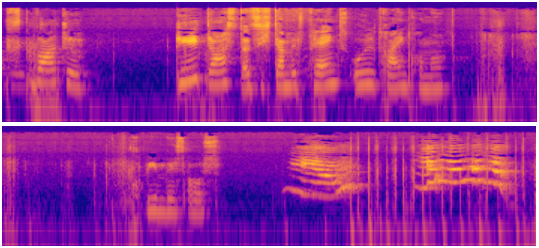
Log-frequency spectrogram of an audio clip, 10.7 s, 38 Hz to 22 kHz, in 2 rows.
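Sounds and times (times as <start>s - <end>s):
speech: 0.0s - 1.0s, 1.7s - 4.6s, 6.8s - 7.6s
voice imitating a cat meowing: 8.2s - 10.6s.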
